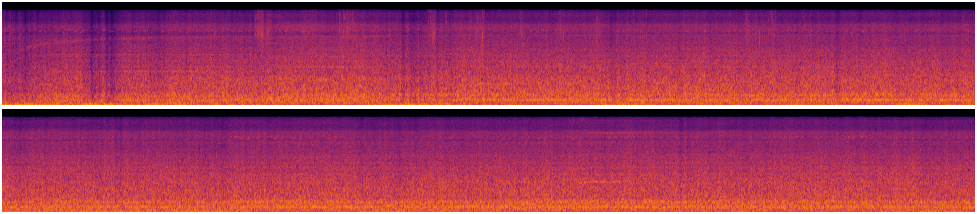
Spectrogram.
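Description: Digger derrick truck's diesel engine running steadily to drive the hydraulics while the boom is raised, with a steady hum.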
